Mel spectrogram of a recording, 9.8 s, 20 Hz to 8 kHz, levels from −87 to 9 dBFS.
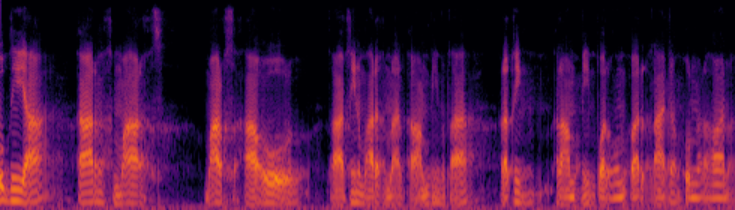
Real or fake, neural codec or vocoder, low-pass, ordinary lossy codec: fake; autoencoder, 22.05 kHz, a latent of 192 numbers a frame, VITS, trained on many speakers; 7.2 kHz; Opus, 32 kbps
